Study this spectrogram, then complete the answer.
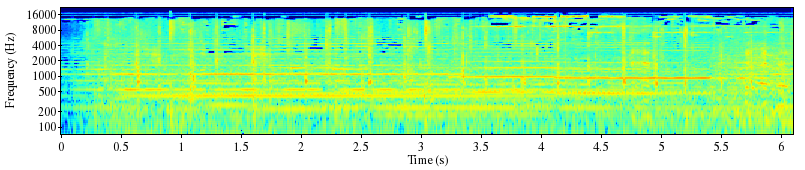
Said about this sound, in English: walks along leading the foal on a rein.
